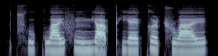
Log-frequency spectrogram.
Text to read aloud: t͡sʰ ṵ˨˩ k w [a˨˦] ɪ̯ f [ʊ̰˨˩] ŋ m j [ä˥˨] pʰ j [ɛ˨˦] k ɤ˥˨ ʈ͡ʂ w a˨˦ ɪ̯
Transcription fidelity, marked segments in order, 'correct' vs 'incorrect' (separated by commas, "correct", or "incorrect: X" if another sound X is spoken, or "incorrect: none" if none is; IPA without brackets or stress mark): correct, incorrect: ʊ˧, incorrect: ä̰˨˩, correct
